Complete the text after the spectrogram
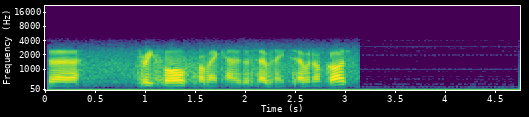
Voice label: Aviation 121.5 Emergency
